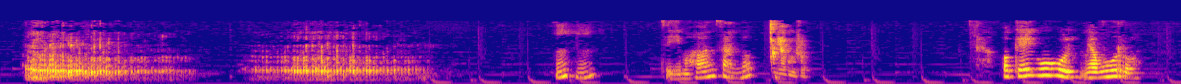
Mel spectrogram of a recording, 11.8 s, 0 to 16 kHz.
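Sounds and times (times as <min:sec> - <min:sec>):
lion roaring: 0:00.2 - 0:04.4
speech: 0:06.9 - 0:08.2, 0:10.0 - 0:11.5.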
